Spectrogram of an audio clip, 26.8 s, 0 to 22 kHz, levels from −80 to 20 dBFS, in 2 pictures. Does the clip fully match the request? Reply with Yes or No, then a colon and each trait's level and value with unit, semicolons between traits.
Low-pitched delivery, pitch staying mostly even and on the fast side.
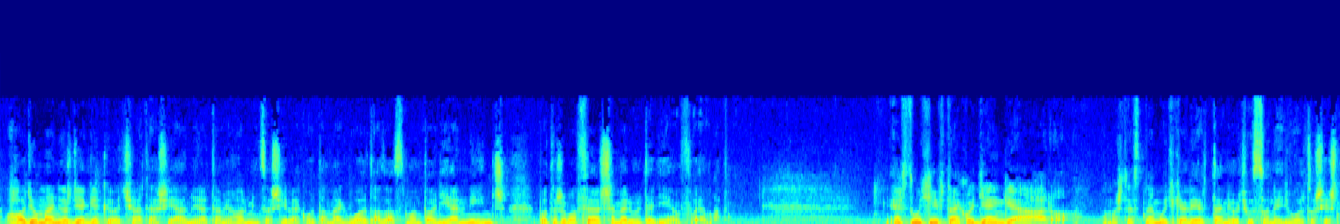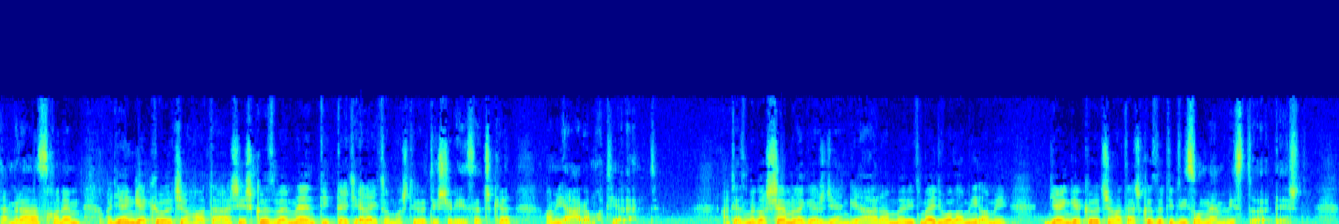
No: low, 115 Hz; average, 3.8 semitones; fast, 175 wpm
